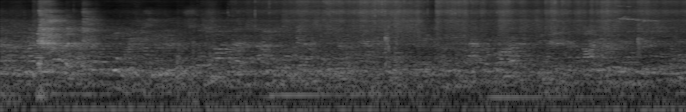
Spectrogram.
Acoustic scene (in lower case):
cafe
